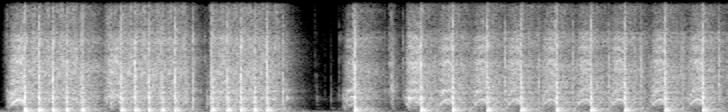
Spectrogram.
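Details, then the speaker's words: Secondhand airsoft Thompson AEG, before service, firing with stick magazine: crisp even rattling bursts of fast shots with clean stops — gearbox cycles smoothly, sounds working. "well, it sounds like it's working."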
